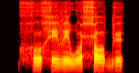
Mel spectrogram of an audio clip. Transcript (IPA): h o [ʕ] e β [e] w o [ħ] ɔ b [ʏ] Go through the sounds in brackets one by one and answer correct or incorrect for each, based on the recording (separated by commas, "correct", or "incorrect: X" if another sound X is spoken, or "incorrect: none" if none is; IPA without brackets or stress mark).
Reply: incorrect: h, correct, correct, correct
